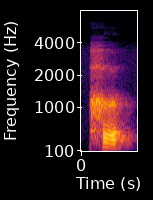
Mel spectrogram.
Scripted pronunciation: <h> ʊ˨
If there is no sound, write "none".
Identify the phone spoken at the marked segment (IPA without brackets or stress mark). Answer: h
